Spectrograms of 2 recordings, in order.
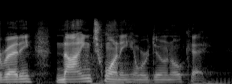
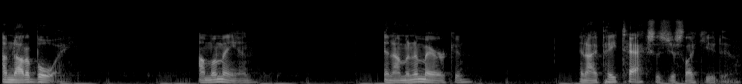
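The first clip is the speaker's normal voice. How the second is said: quiet menace; 3 semitones lower, 8 dB quieter than usual. Retold or imitated. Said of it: "He said".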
